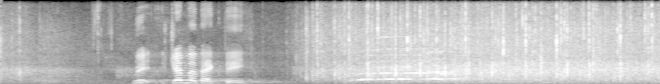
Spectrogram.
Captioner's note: applause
